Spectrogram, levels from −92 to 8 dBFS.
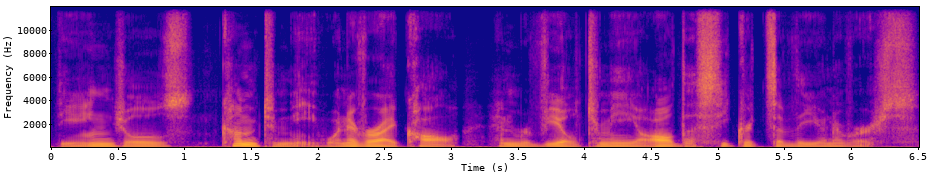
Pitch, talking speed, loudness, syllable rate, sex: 95 Hz, 165 wpm, -20 LUFS, 4.4 syllables/s, male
